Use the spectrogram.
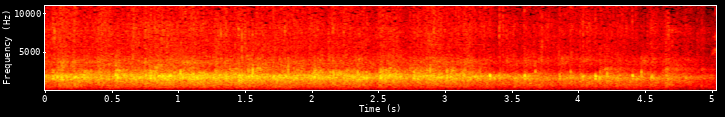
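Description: A live audience claps steadily, a dense, continuous wash of applause that stays fairly loud throughout and tapers slightly near the end, with no voices over it.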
